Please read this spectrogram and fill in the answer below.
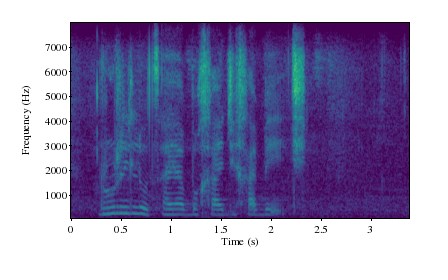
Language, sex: Tswana, female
